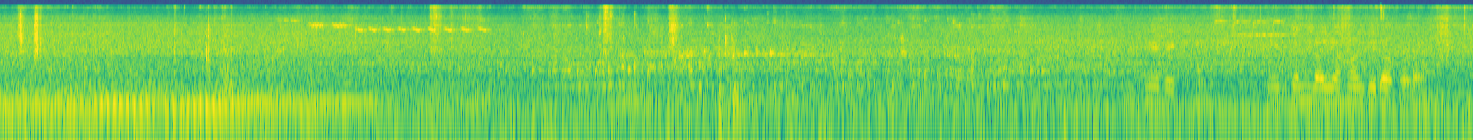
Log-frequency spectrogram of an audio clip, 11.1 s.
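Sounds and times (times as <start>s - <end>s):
outdoor background noise: 0.0s - 11.0s
small bird chirping: 2.1s - 3.8s.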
